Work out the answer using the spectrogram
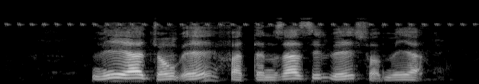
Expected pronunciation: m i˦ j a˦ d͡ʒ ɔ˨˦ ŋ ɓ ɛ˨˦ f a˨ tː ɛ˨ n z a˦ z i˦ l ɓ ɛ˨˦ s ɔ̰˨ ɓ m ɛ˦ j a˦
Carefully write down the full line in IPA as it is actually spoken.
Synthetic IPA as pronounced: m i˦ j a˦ d͡ʒ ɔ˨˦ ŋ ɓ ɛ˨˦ f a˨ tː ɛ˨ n z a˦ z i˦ l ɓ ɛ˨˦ s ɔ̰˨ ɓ m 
